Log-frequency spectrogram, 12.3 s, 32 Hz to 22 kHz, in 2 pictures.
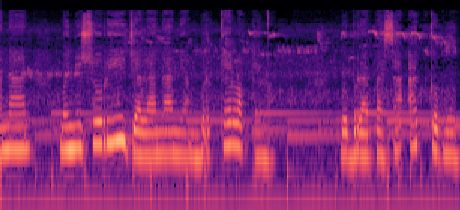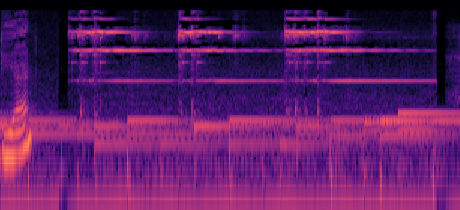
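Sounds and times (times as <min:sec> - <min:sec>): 
speech: 0:00.0 - 0:03.8, 0:04.5 - 0:07.2
bicycle bell ringing on a winding road: 0:07.0 - 0:12.0.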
